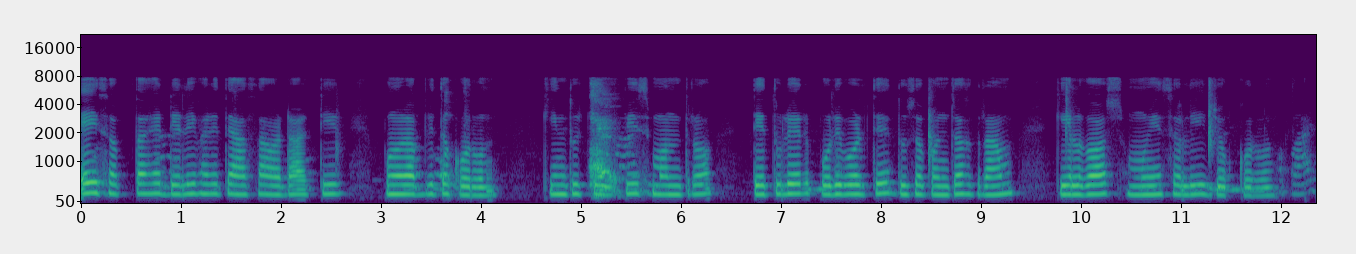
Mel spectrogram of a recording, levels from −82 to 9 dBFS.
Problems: background sounds at intervals, background conversations at intervals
